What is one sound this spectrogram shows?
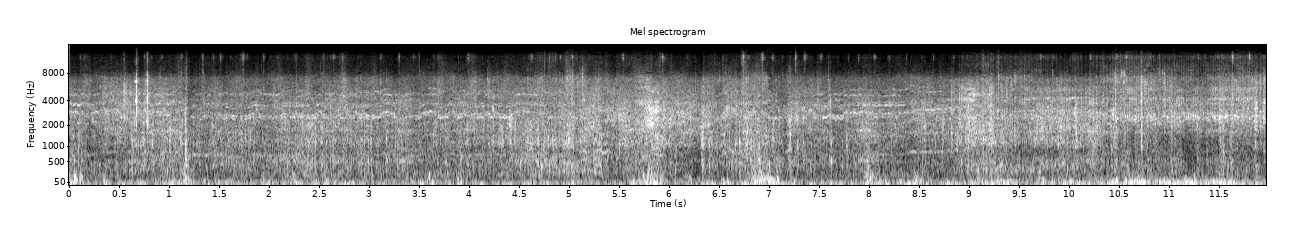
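Bicycle tyres crunch and rattle over a rough, stony dirt trail.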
